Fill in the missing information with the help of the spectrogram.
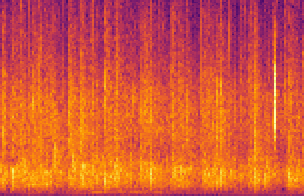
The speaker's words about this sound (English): You need to clap your hands for an ancestral blessing. A multiplied, compounded anointing.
